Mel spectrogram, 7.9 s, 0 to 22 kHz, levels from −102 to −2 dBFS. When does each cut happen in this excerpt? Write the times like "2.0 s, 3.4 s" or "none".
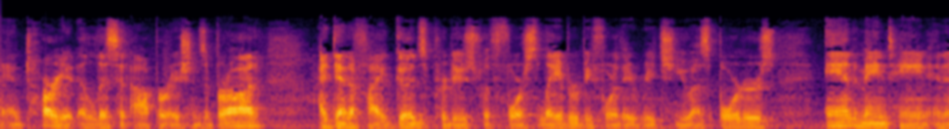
none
